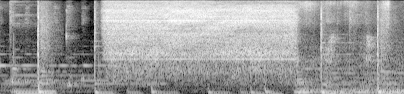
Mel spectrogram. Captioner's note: upbeat music; hair dryer whooshing; upbeat music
